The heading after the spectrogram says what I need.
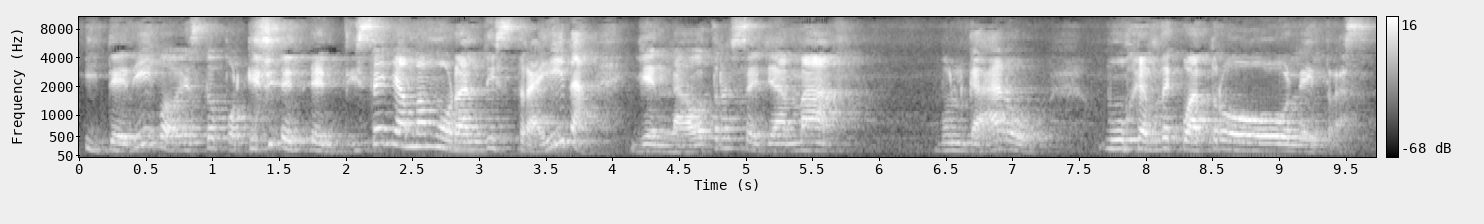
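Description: Woman, motivational speaker, unhurried delivery, lower voice, roomy echo. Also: expressive. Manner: slow, deliberate, repeats lists and acts out quoted remarks. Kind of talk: self-help talk.

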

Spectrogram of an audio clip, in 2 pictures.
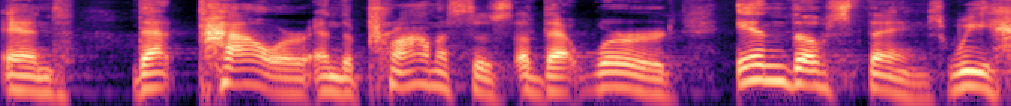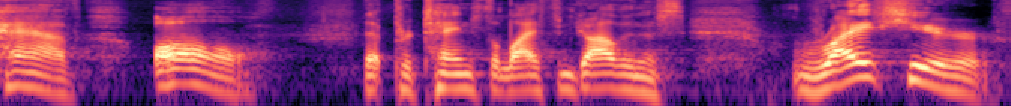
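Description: A man's voice: mid-range voice, expressive, takes it slowly. A man in his fifties preaching a sermon from a church stage, earnest and emphatic, gesturing as he speaks. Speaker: pastor. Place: church stage with painted backdrop.

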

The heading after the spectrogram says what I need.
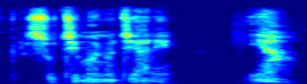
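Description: An older man, a grandfather whose first language is Romanian, talking baby talk to his infant grandchild, cooing and sing-song and often sinking into a soft whisper. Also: slow pace.

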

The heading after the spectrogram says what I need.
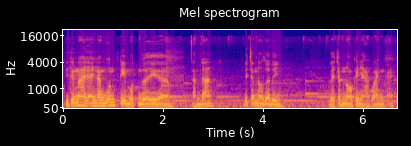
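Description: Casting: quiet-spoken man on a date show, terse, brief answers, loud music behind him. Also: medium pitch, fairly even intonation, a little fast. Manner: terse, short plain answers. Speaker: dating show contestant. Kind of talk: casual chat on a first date. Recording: studio sound with loud music.

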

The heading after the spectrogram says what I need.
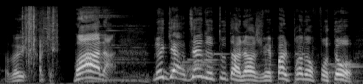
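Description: A man with a Québécois French accent giving excitable gameplay commentary, reacting loudly and talking straight to his viewers with English exclamations mixed in. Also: extremely high pitch, fast, a crowd in the background. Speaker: let's play host.

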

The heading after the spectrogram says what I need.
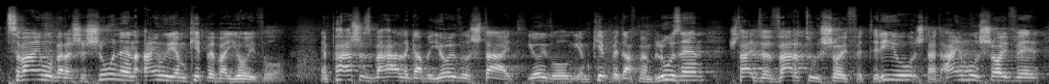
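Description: Male rabbi, Yiddish accent, lecture chant with rising and falling lines, bright voice. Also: a little high, expressive, moderate pace, slight background noise. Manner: rising and falling chant, stresses key terms, repeats phrases. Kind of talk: Talmudic lecture in a singsong study chant.

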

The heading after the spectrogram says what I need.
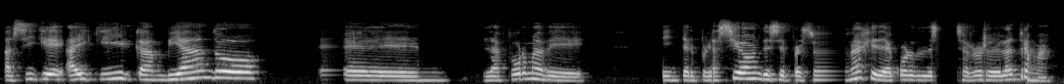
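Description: An older Argentine-accented woman, a radio drama director, is a guest in an interview over a video call from an indoor room. Her voice is medium-pitched, slow and darkish as she explains things conversationally. The device mic gives dull, lo-fi call audio.

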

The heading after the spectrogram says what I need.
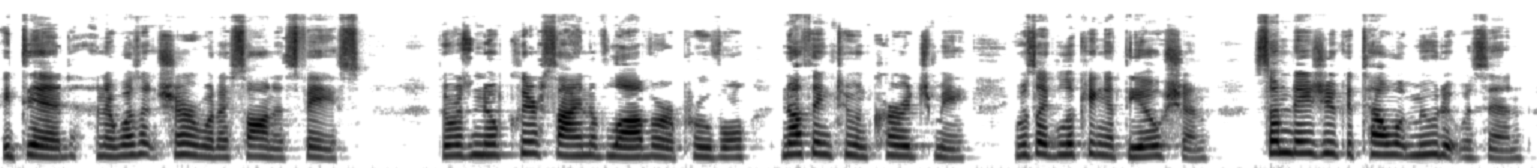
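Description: A woman hosting a library read-along, reading a novel aloud in a steady, unhurried way. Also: medium pitch.

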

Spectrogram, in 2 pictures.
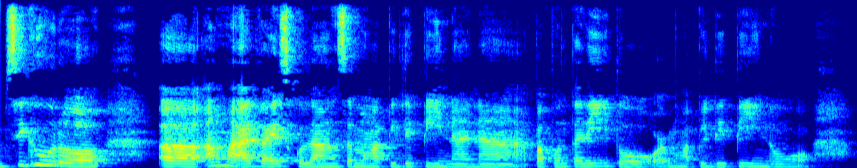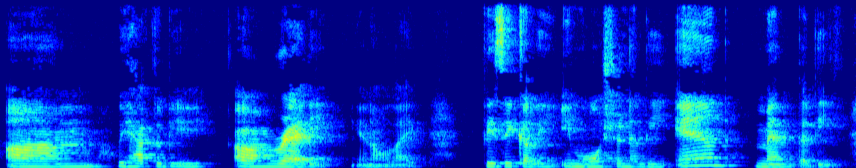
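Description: A woman's voice: fairly low pitch, creaky, reverberant. A young Filipino woman from the Philippines with a Filipino accent, giving casual vlog advice, chatty with frequent laughs and fillers. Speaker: vlogger. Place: home in Texas.

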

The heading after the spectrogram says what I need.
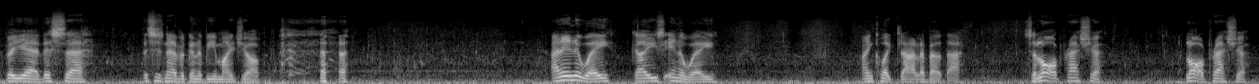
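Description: Relaxed man vlogging on a windy shore. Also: medium pitch, unhurried, long pauses. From Wales. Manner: relaxed, chatty, self-deprecating. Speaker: fishing vlogger. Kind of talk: casual talk to camera. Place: outdoors on a rocky estuary shore. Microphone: camera mic, close framing.

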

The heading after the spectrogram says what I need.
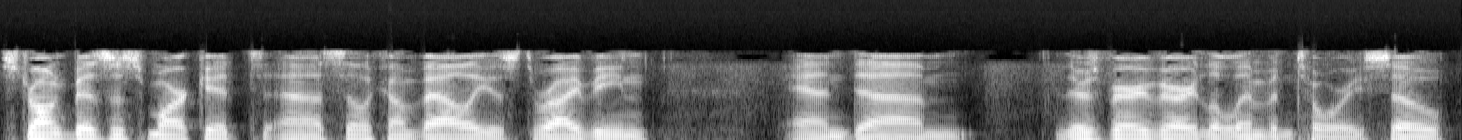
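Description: A man's voice: on the low side, fairly even intonation, moderate pace, clear, resonant tone, dry recording, highs cut off. A man hosting a radio show near San Francisco, asking long, rambling questions of a guest. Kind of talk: interviewing a guest.

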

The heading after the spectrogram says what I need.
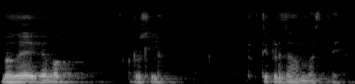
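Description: A man's voice: sits low, level tone, a little slow, mellow, echoey room. A man at home talking to his pet in a doting, coaxing baby-talk manner in a casual home video. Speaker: pet owner.

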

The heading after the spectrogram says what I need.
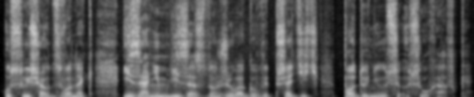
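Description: A man narrating a wartime spy novel as an audiobook in a steady, dramatic reading. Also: deep voice, moderate pace, no room sound, clean studio sound. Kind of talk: scripted narration.

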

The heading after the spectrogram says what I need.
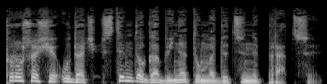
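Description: A man's voice: lowish voice, very animated, normal speed, darkish tone, slightly rough, no room sound, clean studio sound. A man voicing a cold, sarcastic female police doctor in an audiobook, speaking in a curt, detached way. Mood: icy. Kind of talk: audiobook character voice.

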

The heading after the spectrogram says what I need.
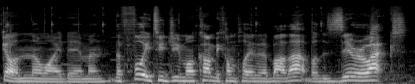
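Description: A young man doing live gameplay commentary, swearing and breaking into excited shouts. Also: fairly high pitch, brisk, soft background music. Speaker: gaming video creator.

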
